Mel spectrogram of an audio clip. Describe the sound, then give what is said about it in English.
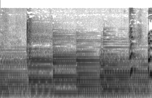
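A dog howls along with a girl singing karaoke at home, holding long tonal notes that step up and down in pitch every half second or so, steady without pauses. “every time she takes a breath to start singing, her dog Leo steals the show right on cue”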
